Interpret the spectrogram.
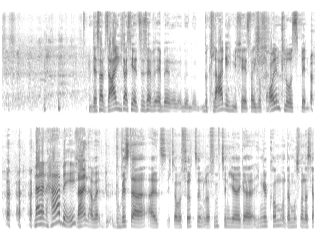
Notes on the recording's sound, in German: Diesmal mit Publikum, als Liveaufnahme von der Langen Nacht der ZEIT.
